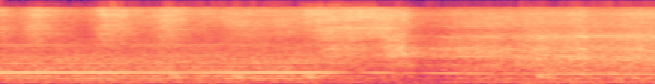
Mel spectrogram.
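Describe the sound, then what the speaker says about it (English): A Henry vacuum cleaner runs loud and steady throughout, its motor hum and airflow rush constant, with a brief dip in suction near the end. "You want a vacuum that does the business, it's a Henry, not a shark."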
